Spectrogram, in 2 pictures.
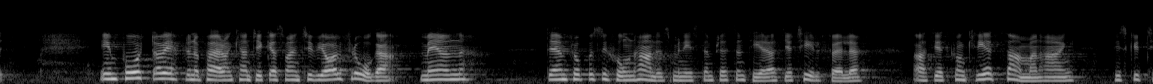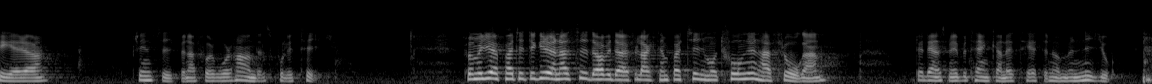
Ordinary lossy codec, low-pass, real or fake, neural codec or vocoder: none; 7.2 kHz; real; none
